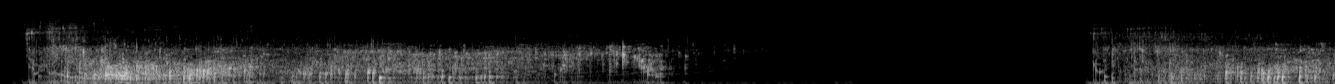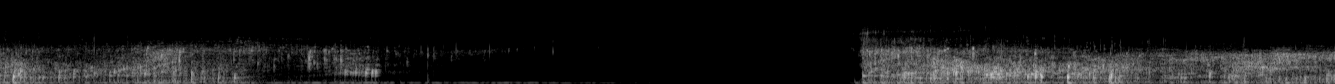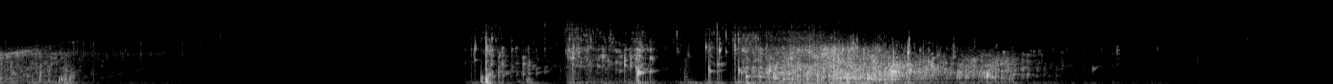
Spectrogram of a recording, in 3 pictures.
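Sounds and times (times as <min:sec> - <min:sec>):
long hard underwater fill up: 0:00.2 - 0:07.0, 0:10.9 - 0:17.8, 0:22.0 - 0:28.4, 0:31.4 - 0:38.2.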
